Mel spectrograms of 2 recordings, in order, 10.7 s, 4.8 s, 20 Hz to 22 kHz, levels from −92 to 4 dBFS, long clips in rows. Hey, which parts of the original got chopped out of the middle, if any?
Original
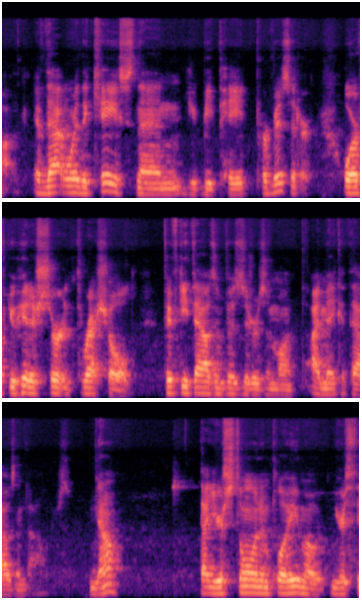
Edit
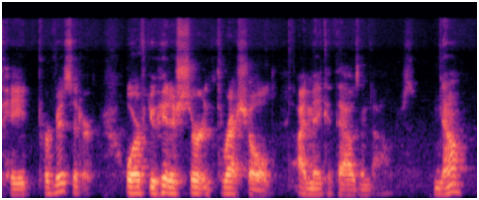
0:05.0-0:06.6

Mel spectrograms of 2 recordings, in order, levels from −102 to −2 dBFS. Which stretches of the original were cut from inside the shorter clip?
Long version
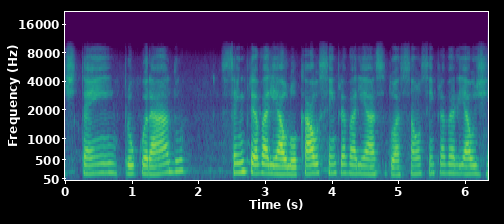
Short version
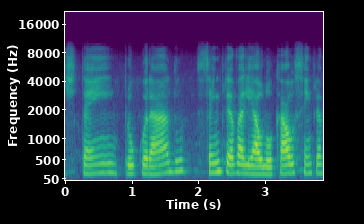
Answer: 0:01.9-0:02.3

